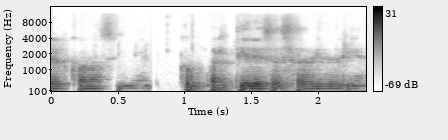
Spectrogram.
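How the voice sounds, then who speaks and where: Speaking fairly slowly, a man has a fairly low voice with a dark, mellow tone. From Michoacán, Mexico (P'urhépecha community). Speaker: artist and writer. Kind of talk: interview. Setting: online recording.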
